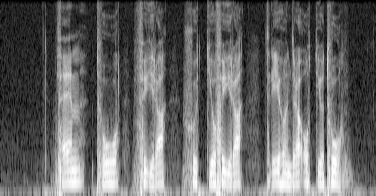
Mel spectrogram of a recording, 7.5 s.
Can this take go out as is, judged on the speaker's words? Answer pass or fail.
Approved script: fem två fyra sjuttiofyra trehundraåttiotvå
pass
